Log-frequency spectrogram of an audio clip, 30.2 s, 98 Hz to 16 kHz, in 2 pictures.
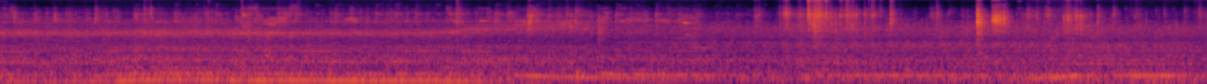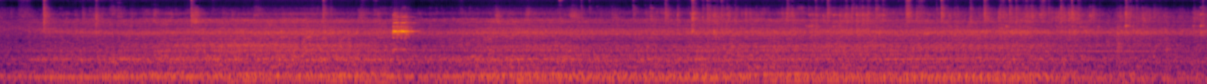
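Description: Cabin sound of a MAN NL323F bus under way: its MAN D2066 LUH-32 straight-six diesel and ZF EcoLife automatic gearbox running. The engine note steps up in pitch about six seconds in and grows louder from about halfway through, with road and body noise throughout.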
